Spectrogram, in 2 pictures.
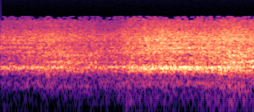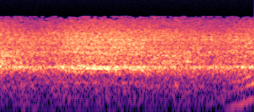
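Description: A stadium crowd chants a player's name in a loud, continuous roar of many voices, swelling a little after the first second and holding steady without any single speaker standing out.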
